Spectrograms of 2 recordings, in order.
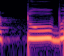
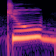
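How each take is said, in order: First: ट्यूब without the glide, "toob"; oo pronunciation. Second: ट्यूब with a y-glide, "tyoob"; yoo pronunciation. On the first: Teacher showing the second accepted way, ट्यूब as "toob". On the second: Teacher showing the first accepted way, ट्यूब as "tyoob". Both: Shown as a demonstration. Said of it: "यू का उच्चारण भी और ऊ का उच्चारण".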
